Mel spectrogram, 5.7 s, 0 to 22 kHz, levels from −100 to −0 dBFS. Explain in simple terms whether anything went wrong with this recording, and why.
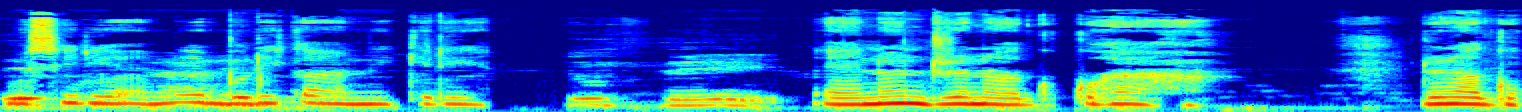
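Nothing went wrong here: the speech comes through steadily with no dropouts, clicks, glitches or other faults to point to anywhere in it.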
